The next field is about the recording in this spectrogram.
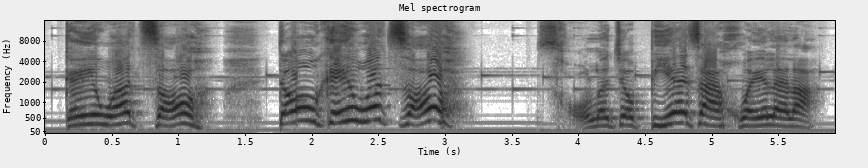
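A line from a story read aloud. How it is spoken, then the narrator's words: Grief-stricken furious roar. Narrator (Chinese): 四婆悲从心来，一拍桌子怒吼道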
